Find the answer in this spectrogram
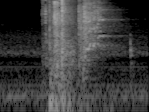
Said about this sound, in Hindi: अचानक केबिन का दरवाजा खुलता है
